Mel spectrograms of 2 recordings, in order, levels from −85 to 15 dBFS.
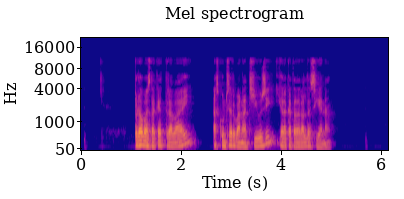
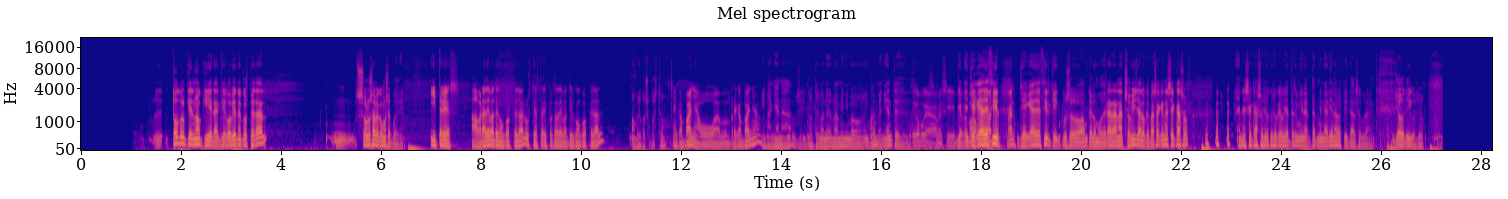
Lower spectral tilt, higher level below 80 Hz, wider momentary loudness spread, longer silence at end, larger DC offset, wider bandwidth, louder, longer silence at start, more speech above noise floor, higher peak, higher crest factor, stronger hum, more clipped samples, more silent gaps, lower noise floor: about the same, -6 dB/octave vs -7 dB/octave; second, -52 dBFS vs -46 dBFS; about the same, 15 LU vs 16 LU; first, 1.2 s vs 1 s; neither; second, 11.5 kHz vs 14.5 kHz; first, -24 LUFS vs -29 LUFS; second, 1.05 s vs 1.45 s; first, 63 dB vs 33 dB; first, -4 dBFS vs -8 dBFS; about the same, 22 dB vs 22 dB; neither; neither; neither; first, -86 dBFS vs -61 dBFS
